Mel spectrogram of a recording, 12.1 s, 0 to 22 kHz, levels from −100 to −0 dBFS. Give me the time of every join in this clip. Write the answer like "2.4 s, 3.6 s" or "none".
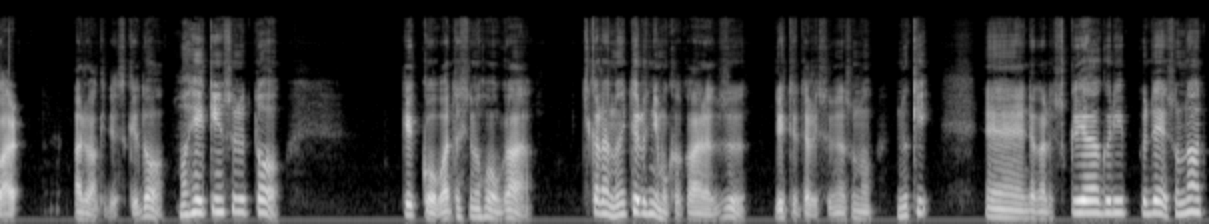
1.7 s, 5.7 s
